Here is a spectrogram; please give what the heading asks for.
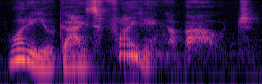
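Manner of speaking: soft whispered question, calm and sweet. A narrator's reading. Mohini sweetly asking the quarrelling gods and demons, whispered. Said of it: "very calmly, sweetly said".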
